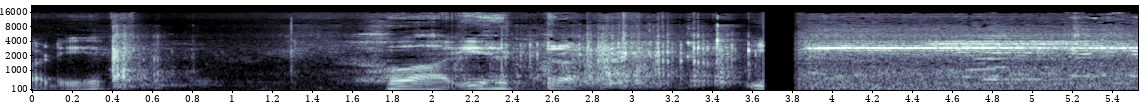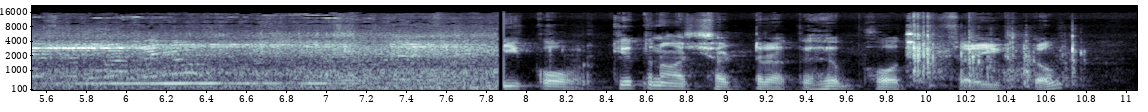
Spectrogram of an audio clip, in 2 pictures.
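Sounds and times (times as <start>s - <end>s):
steady high tone: 3.8s - 7.9s
roadside traffic: 3.8s - 8.0s.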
